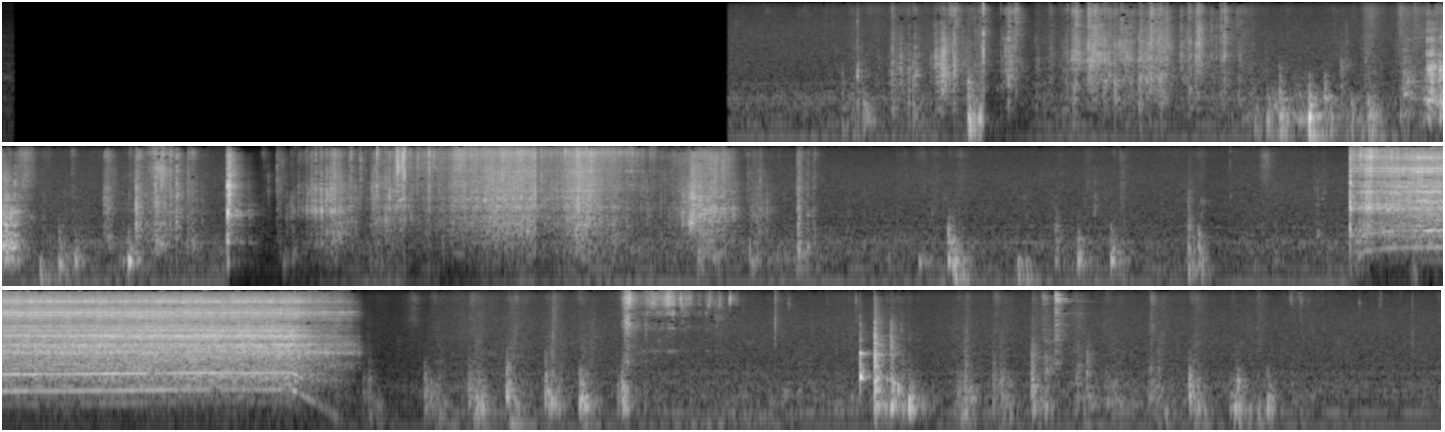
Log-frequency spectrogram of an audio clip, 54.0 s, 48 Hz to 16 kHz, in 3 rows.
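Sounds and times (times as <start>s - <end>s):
crackers crunching in plastic package: 11.1s - 15.6s, 19.3s - 20.6s, 21.3s - 28.3s
blender grinding: 21.7s - 27.3s, 34.8s - 40.6s.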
